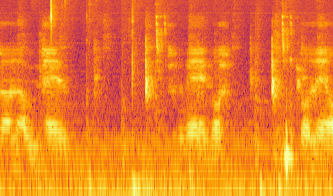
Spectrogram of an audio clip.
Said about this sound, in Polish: Tak, teraz ja to klawiaturą robię. Mhm. Mogę tu wejść enterem.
